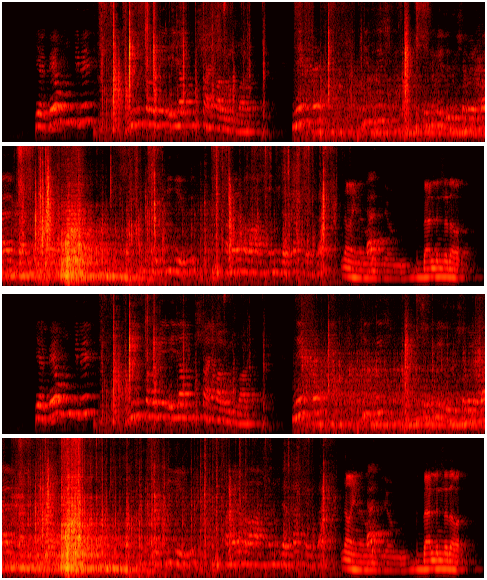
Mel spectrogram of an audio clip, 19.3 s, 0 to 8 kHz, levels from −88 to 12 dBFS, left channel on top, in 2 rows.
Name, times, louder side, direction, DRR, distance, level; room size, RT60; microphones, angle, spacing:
voice 1, 0.7-1.8 2.5-5.1 5.8-6.4 7.1-7.7 8.2-11.8 12.3-13.5 14.0-16.2 16.9-17.3, equal, 5° right, -2 dB, 6.5 m, -48 dB
sound 1, 1.8-5.3 5.8-8.7 9.9-11.1 11.8-12.9 13.8-16.6, left 7 dB, 40° left, 1.2 m, -45 dB
Skateboard, 5.8-14.7 15.3-15.4, right 3 dB, 75° right, 1.9 m, -39 dB
voice 2, 16.4-18.8, right 2 dB, 25° right, 8 dB, 0.9 m, -44 dB
28.0 x 14.5 x 9.1 m, 0.80 s
head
